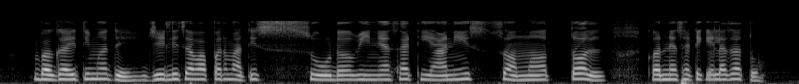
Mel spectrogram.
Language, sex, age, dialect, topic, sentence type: Marathi, female, 25-30, Varhadi, agriculture, statement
